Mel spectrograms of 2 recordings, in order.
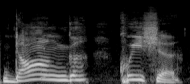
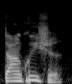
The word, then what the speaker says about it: Donquisha: Dong quisha. Yes. Do But if you say it fast, the G disappears. Donquisha.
